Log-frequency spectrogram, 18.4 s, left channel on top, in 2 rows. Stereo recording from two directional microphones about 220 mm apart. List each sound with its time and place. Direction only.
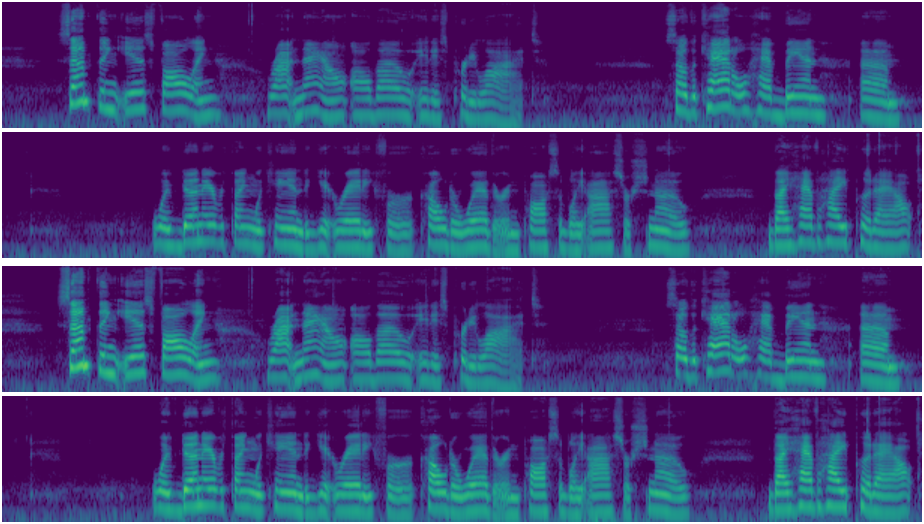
0.1 s a woman's voice: 20° right (ahead or behind); by 5.4 s 5° right (ahead or behind)
6.7 s speech: 15° left (ahead or behind); by 9.0 s 10° right (ahead or behind)
10.7 s speech: 15° right (ahead or behind)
